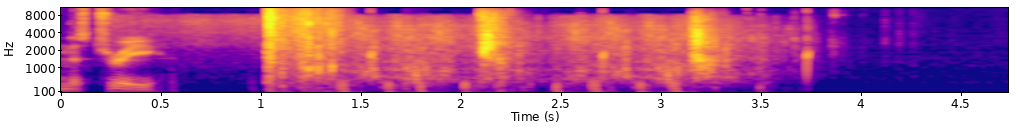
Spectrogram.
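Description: Dirt crunches repeatedly as it is dug out.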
